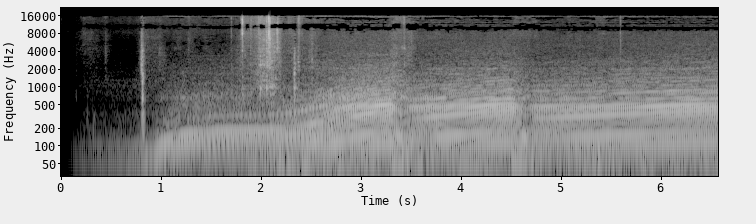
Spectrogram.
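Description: BMW M5 F90 Competition's twin-turbo V8 at a launch-control start, heard from inside the cabin. The engine comes in at held revs, then pulls hard at full throttle with its pitch rising, drops sharply at two quick upshifts about a second apart, and keeps climbing in third gear.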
